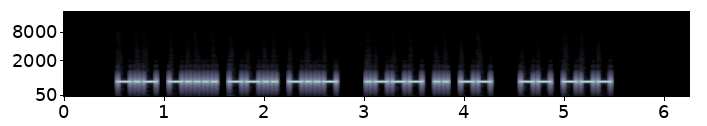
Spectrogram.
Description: Morse code, heard as a keyed tone, about 27 wpm, 700 Hz. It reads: K6ZX JIM MO
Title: K1USN SST QSO Practice - 28wpm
